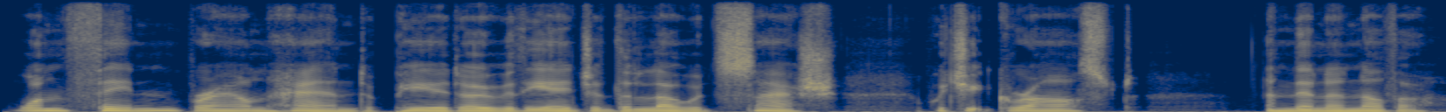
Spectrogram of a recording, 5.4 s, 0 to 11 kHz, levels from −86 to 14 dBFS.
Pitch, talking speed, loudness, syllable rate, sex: 145 Hz, 190 wpm, -16 LUFS, 6.1 syllables/s, male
